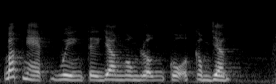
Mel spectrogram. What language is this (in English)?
Vietnamese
